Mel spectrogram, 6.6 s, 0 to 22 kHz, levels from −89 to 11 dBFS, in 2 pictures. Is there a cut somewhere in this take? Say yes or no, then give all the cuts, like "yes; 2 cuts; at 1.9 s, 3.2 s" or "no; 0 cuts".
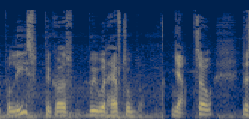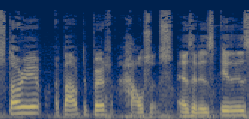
yes; 3 cuts; at 2.2 s, 4.5 s, 5.7 s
